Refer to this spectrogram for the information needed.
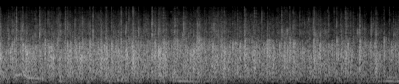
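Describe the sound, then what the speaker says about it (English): A meeting audience at a healthcare task force gathering in Rome, Georgia, breaks into sustained, full applause, a close, even wash of many hands with faint voices underneath. "Let's give him a round of applause."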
